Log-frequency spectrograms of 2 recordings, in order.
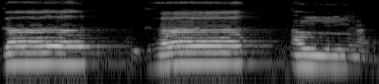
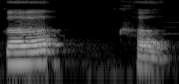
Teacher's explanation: जिस वर्ण को पढ़ने में गले में कंपन नहीं होता है उसे कहा गया अघोष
